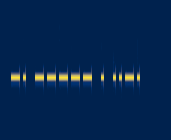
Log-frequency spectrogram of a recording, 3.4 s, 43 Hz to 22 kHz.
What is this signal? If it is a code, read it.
Morse code, heard as a keyed tone, about 21 wpm, 700 Hz. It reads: N0EF
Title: USA Callsign DE Callsign - 4 Characters - 20wpm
